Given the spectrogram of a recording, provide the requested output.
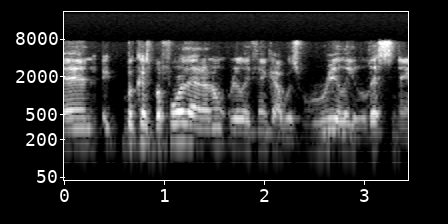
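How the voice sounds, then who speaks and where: A man with a Southern US accent talks at a moderate pace. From US South, Atlanta, Georgia. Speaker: rock singer and guitarist. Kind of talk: interview.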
